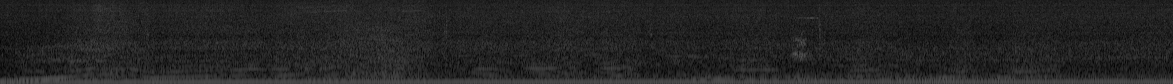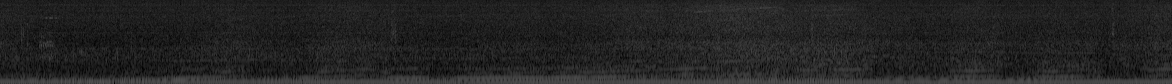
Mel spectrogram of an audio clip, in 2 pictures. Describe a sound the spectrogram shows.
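A car engine hums and revs as the car drives along a road.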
